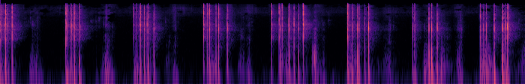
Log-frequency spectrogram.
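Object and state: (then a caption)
Hollow plastic ball. Long nails tap and scratch the shell of a single empty, fist-sized pink hollow plastic ball. Short, irregular bursts of rapid clicking and scraping come with brief silences between them, crisp and bright with a faint hollow low thump underneath. Each sound stops almost at once, with no ringing.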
